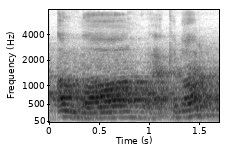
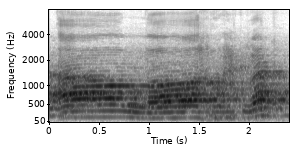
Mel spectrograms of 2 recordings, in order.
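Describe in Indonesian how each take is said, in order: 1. Huruf vokal pertama pada Allahu itu pendek. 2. Huruf vokal pertama pada Allahu dibaca panjang. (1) "Allah Maha Besar" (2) "apakah Allah itu Maha Besar?"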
